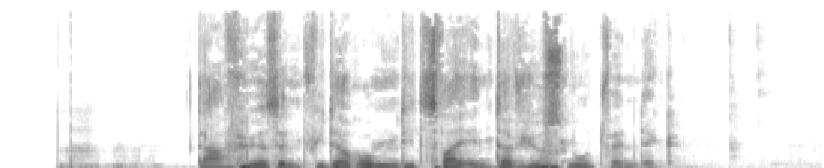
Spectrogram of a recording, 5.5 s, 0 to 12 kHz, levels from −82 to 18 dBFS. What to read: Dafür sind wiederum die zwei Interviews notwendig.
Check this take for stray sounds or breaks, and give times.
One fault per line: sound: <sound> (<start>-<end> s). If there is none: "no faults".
no faults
